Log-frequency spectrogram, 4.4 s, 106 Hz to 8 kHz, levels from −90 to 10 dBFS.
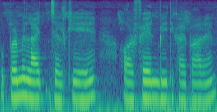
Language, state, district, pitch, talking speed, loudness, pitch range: Hindi, Arunachal Pradesh, Lower Dibang Valley, 170 Hz, 180 wpm, -17 LUFS, 160-175 Hz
